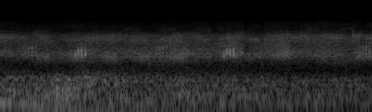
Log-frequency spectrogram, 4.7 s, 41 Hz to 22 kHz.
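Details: Lotus rice paddies beside a rural road in Echizen, Fukui, Japan, on June 12, 2021: a soft, continuous frog chorus with two brief louder croaking bursts standing out near one and three seconds.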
